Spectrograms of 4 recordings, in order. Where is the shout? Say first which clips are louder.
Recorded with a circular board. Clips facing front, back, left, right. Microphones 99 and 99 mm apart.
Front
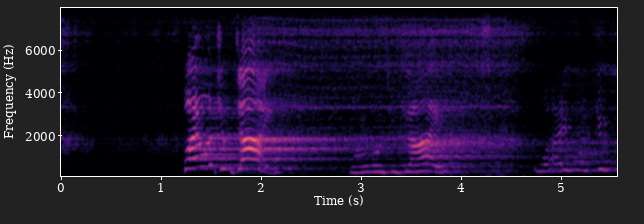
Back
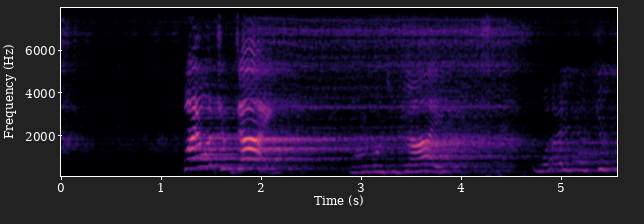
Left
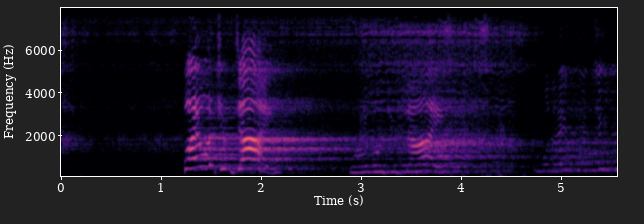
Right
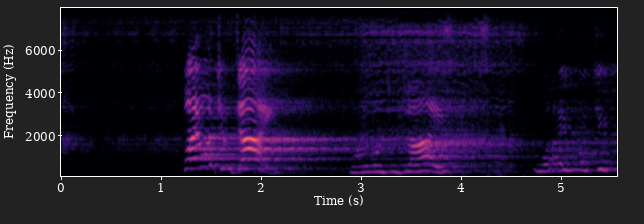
Front 1 dB, left 1 dB; 60° left, 1.5 m; by 5.5 s 115° right, 2 m.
